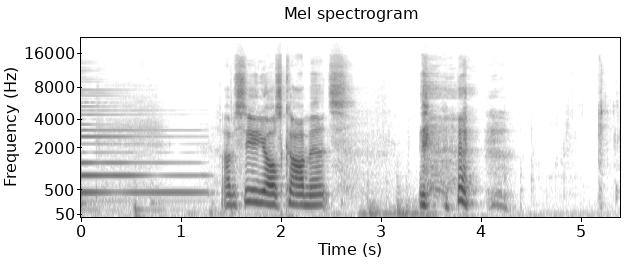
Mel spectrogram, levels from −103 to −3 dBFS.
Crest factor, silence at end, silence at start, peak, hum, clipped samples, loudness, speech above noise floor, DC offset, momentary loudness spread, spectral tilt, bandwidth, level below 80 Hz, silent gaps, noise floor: 22 dB; 0.2 s; 0 s; -22 dBFS; none; under 0.1%; -42 LUFS; 40 dB; under 0.1%; 24 LU; -3.5 dB/octave; 18 kHz; -72 dBFS; none; -82 dBFS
